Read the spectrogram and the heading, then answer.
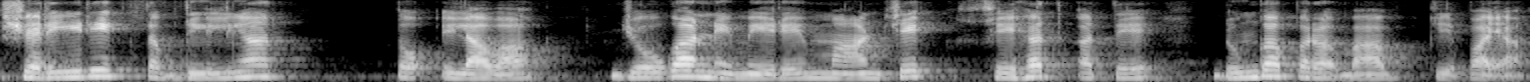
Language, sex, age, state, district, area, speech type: Punjabi, female, 60+, Punjab, Jalandhar, urban, spontaneous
